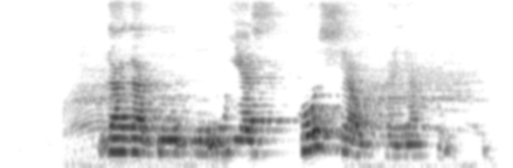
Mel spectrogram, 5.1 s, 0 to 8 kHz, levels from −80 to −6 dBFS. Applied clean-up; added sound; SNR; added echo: classical method WPE with log-MMSE.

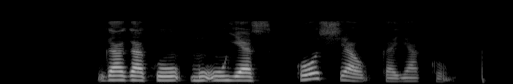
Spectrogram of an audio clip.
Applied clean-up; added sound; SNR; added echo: none; none; none; none.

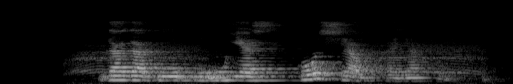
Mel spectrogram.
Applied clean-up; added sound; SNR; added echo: none; Livestock, farm animals, working animals; 18 dB; reverberation time 0.9 s.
